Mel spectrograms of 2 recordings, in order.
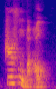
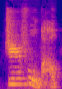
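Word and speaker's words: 支付宝: Alipay in Chinese is 支付宝. 支付宝. You're going to find this ZHI really difficult for you to pronounce.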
